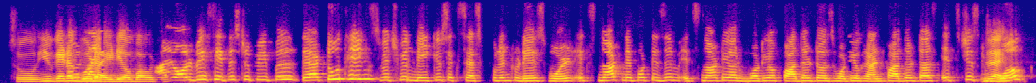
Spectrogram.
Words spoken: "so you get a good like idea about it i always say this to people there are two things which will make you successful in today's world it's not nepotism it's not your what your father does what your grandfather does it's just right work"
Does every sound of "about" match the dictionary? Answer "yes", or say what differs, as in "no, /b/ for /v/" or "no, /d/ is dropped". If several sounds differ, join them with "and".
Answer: no, /t/ is dropped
